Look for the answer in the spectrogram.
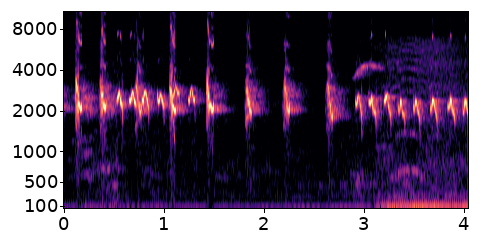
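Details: A female yellow-vented bulbul calls other bulbuls with quick, bright chirps, irregular at first, then an evenly spaced run of short, slightly rising notes over a faint low hum and some hiss.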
